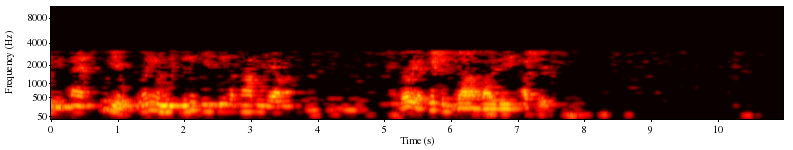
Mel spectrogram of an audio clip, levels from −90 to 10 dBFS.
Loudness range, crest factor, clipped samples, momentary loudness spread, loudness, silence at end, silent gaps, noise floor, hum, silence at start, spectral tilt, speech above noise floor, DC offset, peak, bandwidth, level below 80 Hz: 6 LU; 18 dB; under 0.1%; 22 LU; -30 LUFS; 0.5 s; 8.14-8.18 s, 9.32-9.39 s, 9.73-10.00 s, 10.08-10.12 s; -76 dBFS; none; 0 s; -10.5 dB/octave; 47 dB; under 0.1%; -14 dBFS; 3.3 kHz; -62 dBFS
